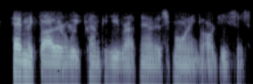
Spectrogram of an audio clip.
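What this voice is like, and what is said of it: Hoarse voice. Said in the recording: “I've got some a little bit of hoarse throat”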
